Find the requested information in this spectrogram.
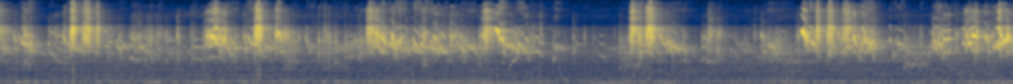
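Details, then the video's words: Budgies chirping happily: scratchy twittering and squawks in clustered bursts with quieter gaps, several birds at once, and a steady low background hum. "budgies birds noises | parakeet chirping sounds"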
